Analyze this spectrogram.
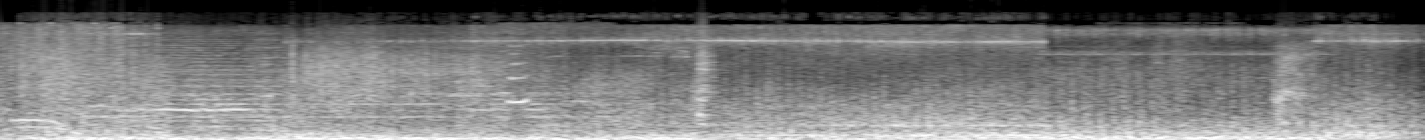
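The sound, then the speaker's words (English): An attack helicopter is hit by gunfire and explodes in a loud, dense, continuous roar of rotor noise and blast rumble, with a few sharp cracks of impact. “Bullets impact the attack chopper's nose, then the chopper explodes.”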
